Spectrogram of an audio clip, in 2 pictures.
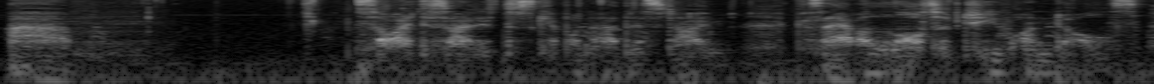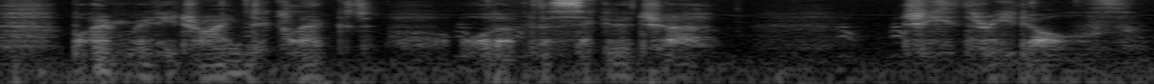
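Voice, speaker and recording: An ASMR creator giving gentle, unhurried unboxing commentary in a breathy, enthusiastic whisper. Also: low voice, poor audio.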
